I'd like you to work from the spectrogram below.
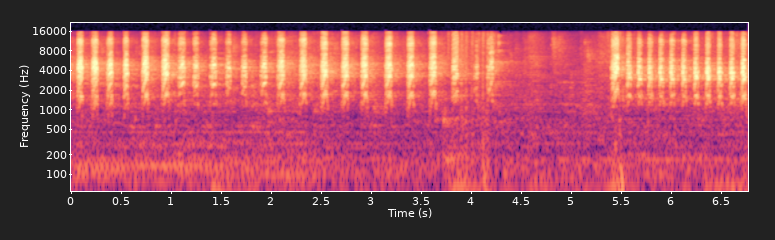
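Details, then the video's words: Spiderhunter (pijantung pisang) song used as a lure to make a bird sing: a fast run of sharp, evenly spaced high notes, a brief pause, then another rapid burst of the same repeated notes. "Pancingan Pijantung Pisang Agar Bunyi Gacor Konslet Mbeset Panjang"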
